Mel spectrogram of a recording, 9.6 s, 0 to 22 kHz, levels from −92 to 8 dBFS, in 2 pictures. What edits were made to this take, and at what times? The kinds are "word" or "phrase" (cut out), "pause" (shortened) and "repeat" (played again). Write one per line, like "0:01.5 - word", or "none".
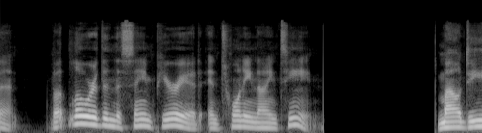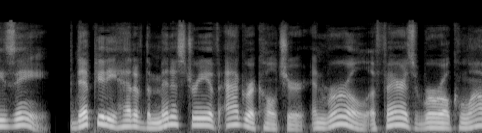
none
